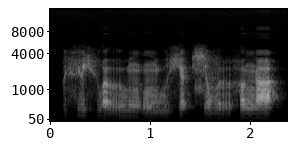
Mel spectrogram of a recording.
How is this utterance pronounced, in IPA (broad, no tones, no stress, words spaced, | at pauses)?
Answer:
fʲʌç wʌruŋʌ ŋ͡muçak ɕʌvərhʌŋa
